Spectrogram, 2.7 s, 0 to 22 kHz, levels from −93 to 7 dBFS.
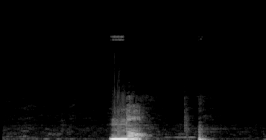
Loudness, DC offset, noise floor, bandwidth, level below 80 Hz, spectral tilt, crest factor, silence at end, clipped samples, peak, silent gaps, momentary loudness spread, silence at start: -12 LUFS; under 0.1%; -77 dBFS; 3.9 kHz; -64 dBFS; -10 dB/octave; 16 dB; 0.65 s; under 0.1%; -2 dBFS; none; 24 LU; 1.1 s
